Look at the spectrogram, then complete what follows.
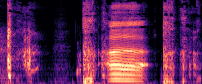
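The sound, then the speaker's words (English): A small child coughs several times in quick bursts, one stretched into a raspy, voiced hack in the middle, with brief pauses between the fits: the very sick Tiny Tim coughing in a Muppets version of A Christmas Carol. “Time Tiny Tim coughs, I laugh so hard.”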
